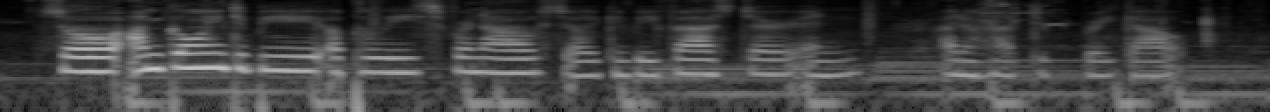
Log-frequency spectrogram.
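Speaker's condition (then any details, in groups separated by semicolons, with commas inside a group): No condition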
